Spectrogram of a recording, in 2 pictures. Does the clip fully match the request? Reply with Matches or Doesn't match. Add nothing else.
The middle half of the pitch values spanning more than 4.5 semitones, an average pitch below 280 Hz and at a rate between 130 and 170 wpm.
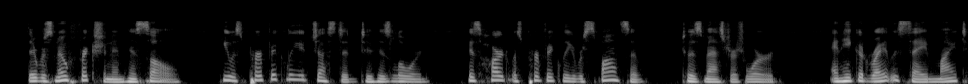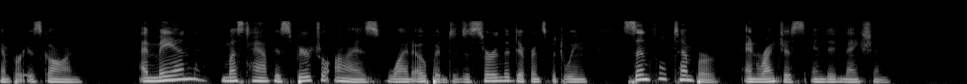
Matches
